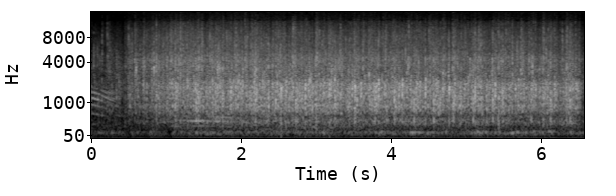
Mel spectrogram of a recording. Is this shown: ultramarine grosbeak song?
no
